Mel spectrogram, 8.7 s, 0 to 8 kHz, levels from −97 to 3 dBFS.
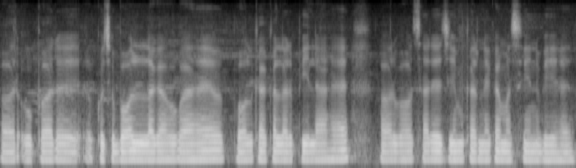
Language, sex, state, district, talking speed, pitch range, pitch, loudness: Hindi, male, Bihar, West Champaran, 145 wpm, 105-110 Hz, 110 Hz, -17 LUFS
